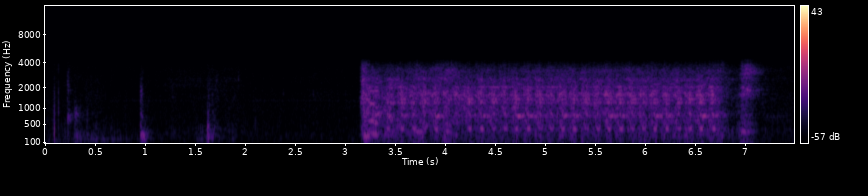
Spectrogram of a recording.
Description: miata turns over but wont fire up...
